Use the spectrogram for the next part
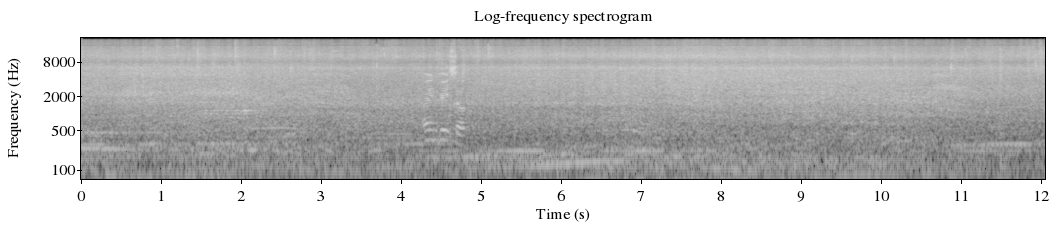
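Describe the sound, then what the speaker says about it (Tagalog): Heavy rain falling on a wet morning, a dense continuous hiss that fills the whole clip, with someone talking briefly over it. "bali malakas ang ulan pa rin."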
